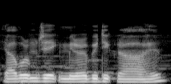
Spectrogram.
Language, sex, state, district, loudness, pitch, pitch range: Hindi, male, Arunachal Pradesh, Papum Pare, -12 LUFS, 135 Hz, 130-140 Hz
